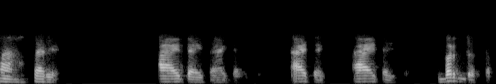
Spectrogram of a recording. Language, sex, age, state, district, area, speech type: Kannada, male, 45-60, Karnataka, Dharwad, urban, conversation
